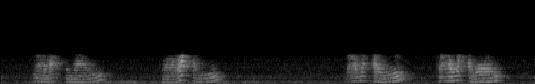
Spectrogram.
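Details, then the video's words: Green parrot mimicking speech and a cat's meow, "mian mithu meow"; four double-syllable harmonic phrases with wavering, downward-curving contours, spaced a couple of seconds apart. "beautiful green parrot talking saying mian mithu meow"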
